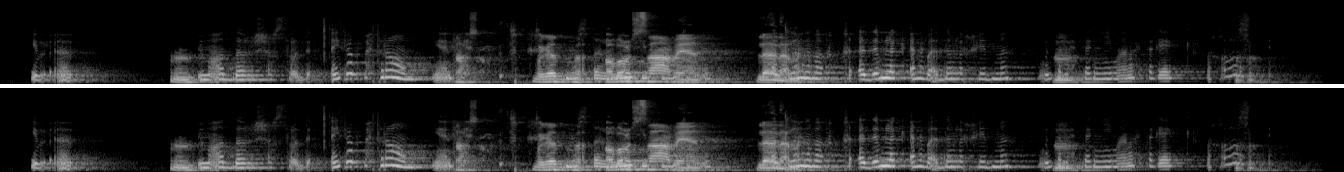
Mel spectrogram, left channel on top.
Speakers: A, on the right; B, on the left.
A: يبقى
B: مم،
A: مقدر الشخص اللي قدام يتعامل باحترام يعني
B: صح صح
A: <laughs>
B: بجد لا
A: مش طالبين
B: الموضوع مش صعب
A: كتير
B: يعني
A: يعني
B: لا
A: اصل
B: لا ما-
A: احنا بقدم لك انا بقدم لك خدمه وانت
B: مم،
A: محتاجني وانا محتاجاك فخلاص
B: بالظبط
A: يعني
